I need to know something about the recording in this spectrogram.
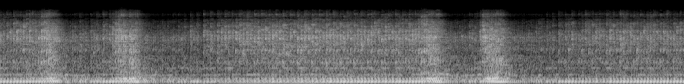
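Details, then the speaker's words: MG Midget with rebuilt twin SU carbs, no radiator: four quick throttle blips, each dropping back to a slightly uneven idle, while the jet is adjusted to stop stutter off throttle. Unsteady idle. "so here I'm just playing around for the adjustment on the jet tube just trying to get it to idle and run a little bit better and not stutter when I come off of throttle"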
